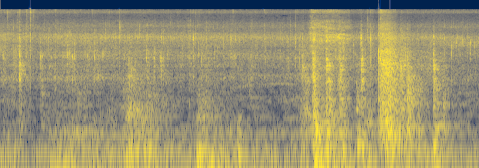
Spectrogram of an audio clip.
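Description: Chopped garlic and ginger sizzling in hot ghee in a steel pan for a tadka, being stirred; the sizzle swells about three seconds in.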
